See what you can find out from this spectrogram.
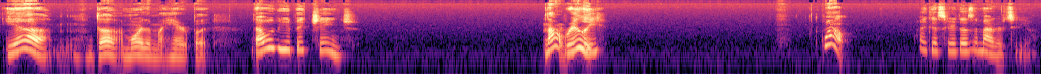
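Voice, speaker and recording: A woman's voice: high voice, sing-song, takes it slowly, gravelly, pauses often, a little mellow, exaggerated voice. A woman playing a playful, affectionate girlfriend in a casual, intimate pillow-talk roleplay, teasing her partner. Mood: playful, curious. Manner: casual, teasing, conversational with giggles. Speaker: audio roleplay voice actor.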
